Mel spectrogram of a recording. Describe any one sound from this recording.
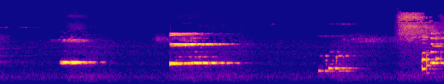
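A phone plays short notification chimes one after another through its small speaker.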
